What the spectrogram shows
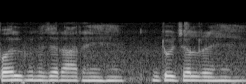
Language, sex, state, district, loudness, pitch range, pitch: Hindi, female, Goa, North and South Goa, -16 LUFS, 175-190 Hz, 185 Hz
